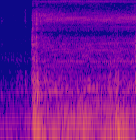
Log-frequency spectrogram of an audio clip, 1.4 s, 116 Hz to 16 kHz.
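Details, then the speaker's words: Memorex CD 5400 CD player after sticking-tray repair (plastic cut away so pin can move): short motor whir, smooth run and soft clunk as tray seats, no catching or sticking, straight in and out. "but you'll see the movement there's no sticking here now it's just straight in and out"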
